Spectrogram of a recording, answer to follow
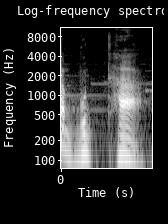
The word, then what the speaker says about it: Buddha: Ya, kata Buddha, B-U-D-D-H, ya, dibacanya Buddha. Ya. Tulisannya bahasa Sanskertanya Buddha. Jadi bunya pisah sendiri. Tapi kita bacanya Bud. D-nya ikut ke depan.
